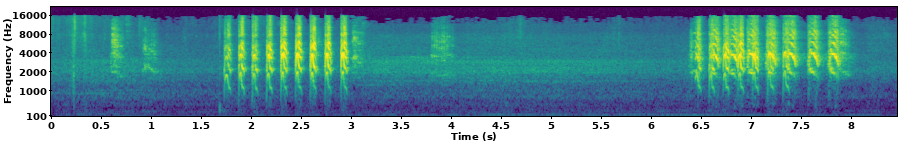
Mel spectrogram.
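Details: Indian ringneck parakeet repeating shrill, grating notes in fast trains of about eight, with softer squawks between bursts and a faint steady background hiss.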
